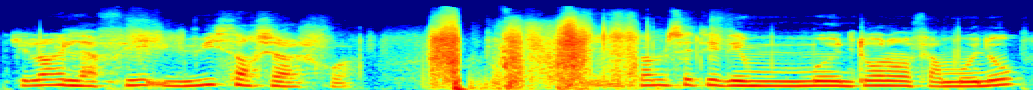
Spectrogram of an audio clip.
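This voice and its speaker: A man's voice: high-pitched, fairly even intonation, normal speed, very noisy. A man with a bad head cold giving casual, mumbling commentary over gameplay, full of slang and fillers.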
